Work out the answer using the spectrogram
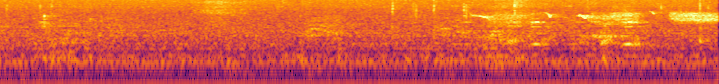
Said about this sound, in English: I'm quite enjoying this area. I wonder why. Is it because it's full of chickens? I think so.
